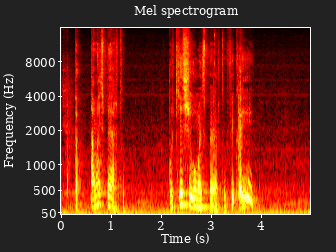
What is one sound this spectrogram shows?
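A boy talks with animation close to a microphone.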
